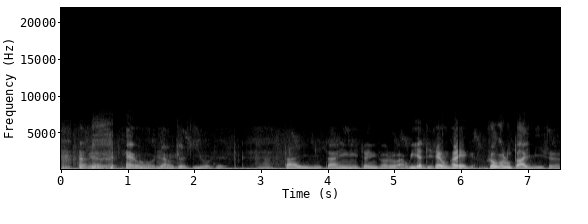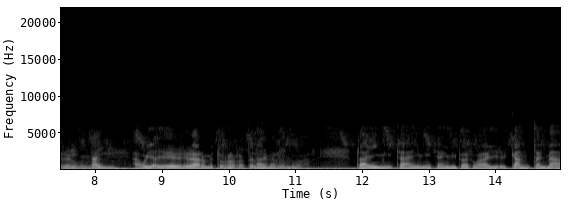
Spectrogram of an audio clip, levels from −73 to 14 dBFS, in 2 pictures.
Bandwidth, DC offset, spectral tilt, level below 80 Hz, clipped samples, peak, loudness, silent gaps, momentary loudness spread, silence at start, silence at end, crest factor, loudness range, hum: 7 kHz; under 0.1%; -9 dB/octave; -32 dBFS; under 0.1%; -4 dBFS; -23 LUFS; none; 13 LU; 0 s; 0 s; 18 dB; 7 LU; none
